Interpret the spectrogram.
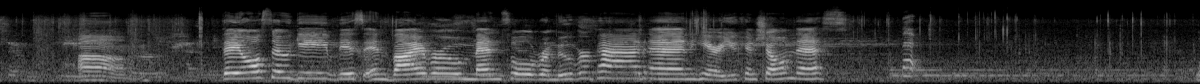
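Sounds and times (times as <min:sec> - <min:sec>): packaging being handled: 0:08.6 - 0:12.0.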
